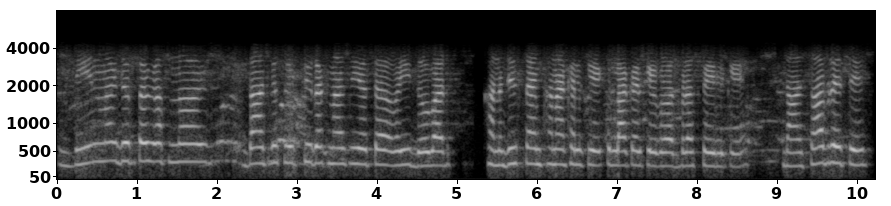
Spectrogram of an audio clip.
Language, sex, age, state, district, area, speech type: Maithili, female, 30-45, Bihar, Purnia, rural, conversation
